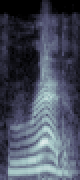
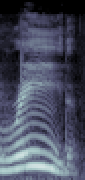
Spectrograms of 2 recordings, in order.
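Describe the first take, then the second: First: The vowel is a short e, like bed. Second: The vowel is a long e, like reed. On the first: It is the past tense. "The E A gives me the S sound, so I say red" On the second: It is the present tense. "It is the long E. So I say read"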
